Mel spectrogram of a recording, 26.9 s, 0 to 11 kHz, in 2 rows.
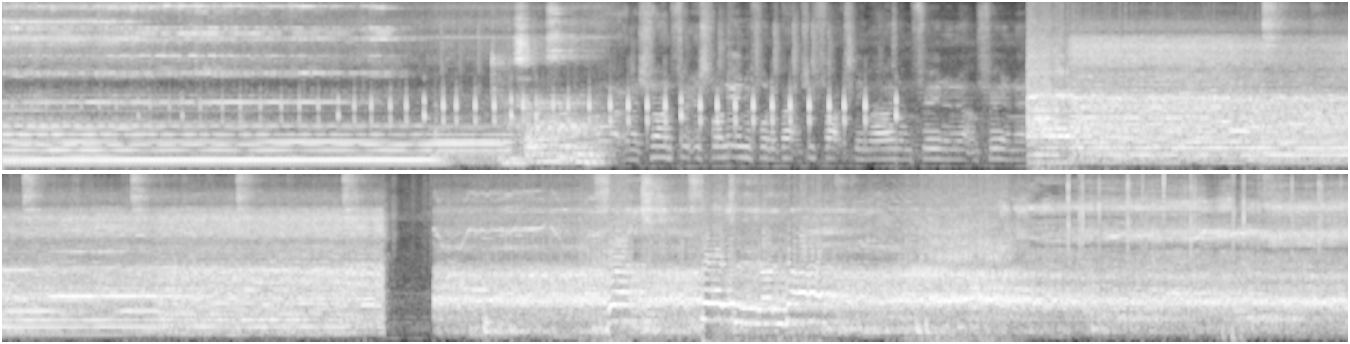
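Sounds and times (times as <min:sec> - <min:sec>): picked guitar notes: 0:00.0 - 0:06.7, 0:10.3 - 0:17.3
rock band playing: 0:00.0 - 0:07.7, 0:10.3 - 0:17.4.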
